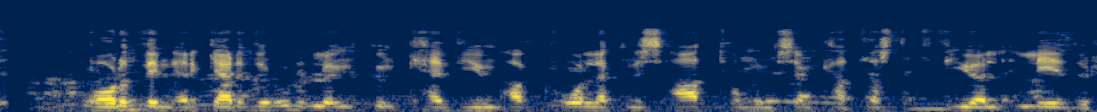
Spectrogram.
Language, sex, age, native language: Icelandic, male, 20-29, Icelandic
